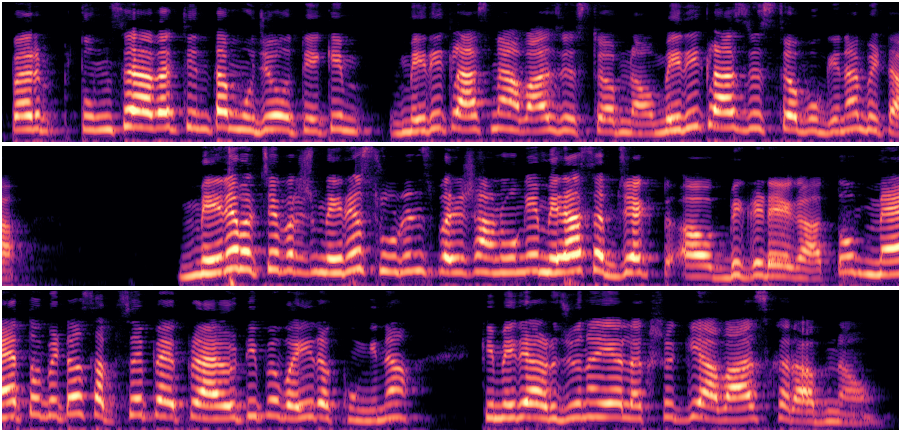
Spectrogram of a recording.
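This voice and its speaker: A woman's voice: very high-pitched, fast talker, a bit bright. A young woman teaching a live online biology class with a sore throat, mixing English terms into Hindi, often checking with "theek hai?" and calling students "beta".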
